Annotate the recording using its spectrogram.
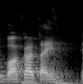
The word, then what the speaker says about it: WakaTime: So it's called Waka Time.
